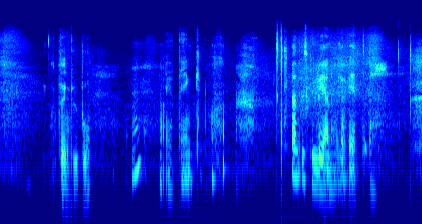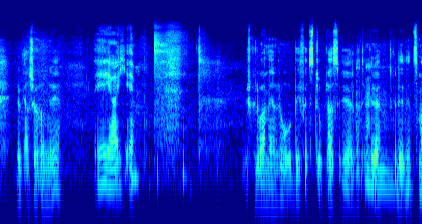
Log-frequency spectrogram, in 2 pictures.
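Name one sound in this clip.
A woman speaks softly and intimately, close by.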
